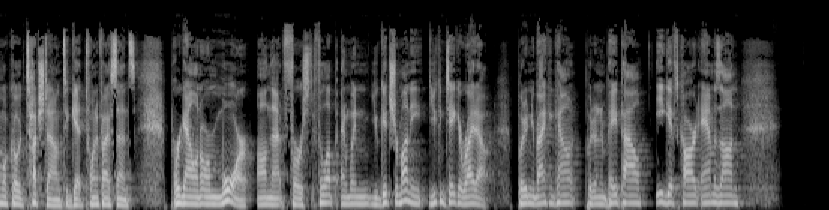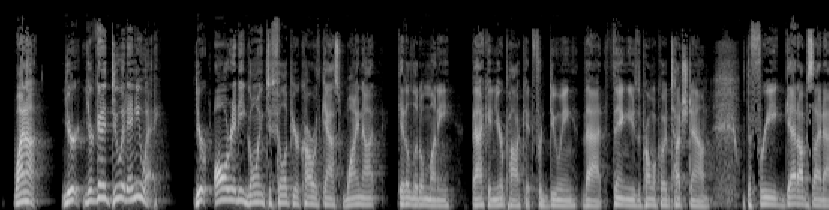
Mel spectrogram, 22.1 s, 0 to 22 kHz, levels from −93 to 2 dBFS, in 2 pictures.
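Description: From 0.36 to 0.45 s, just before "to get", there is microphone overload: the loudest peaks are flattened at the converter's ceiling, giving a brief harsh, crackly edge. The signal overshoots by about 5 dB, with around one percent of samples clipped, most likely because the input gain was set too high.

At 3.9 s, between "on that" and "fill up", the microphone volume steps down by about 2 dB. Voice and background both drop abruptly together, most likely the call software reducing the device's input volume in one step after detecting excessive level.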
